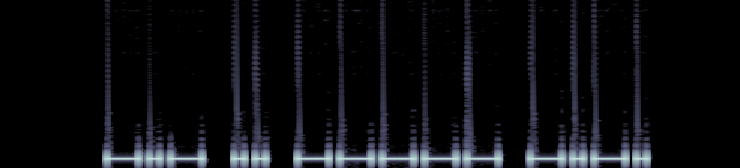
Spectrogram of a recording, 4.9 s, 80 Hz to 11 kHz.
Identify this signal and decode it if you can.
Morse code, heard as a keyed tone, about 17 wpm, 700 Hz. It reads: KI0C
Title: USA Call Signs - 4 Characters - Repeated 2x - 17wpm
